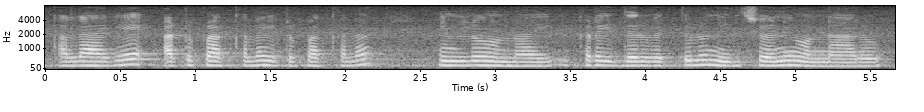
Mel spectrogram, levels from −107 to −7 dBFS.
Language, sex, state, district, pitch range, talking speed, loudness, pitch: Telugu, female, Telangana, Mahabubabad, 185-210 Hz, 105 wpm, -19 LUFS, 195 Hz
